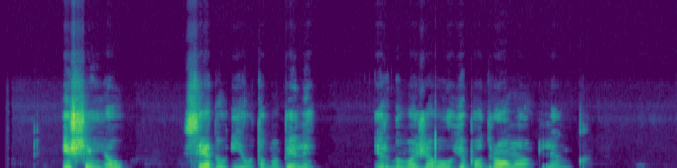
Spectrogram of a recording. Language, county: Lithuanian, Kaunas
